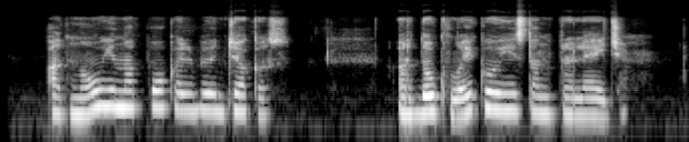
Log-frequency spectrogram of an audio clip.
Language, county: Lithuanian, Vilnius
